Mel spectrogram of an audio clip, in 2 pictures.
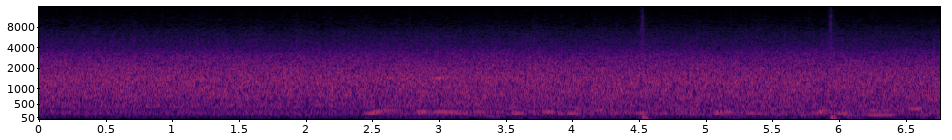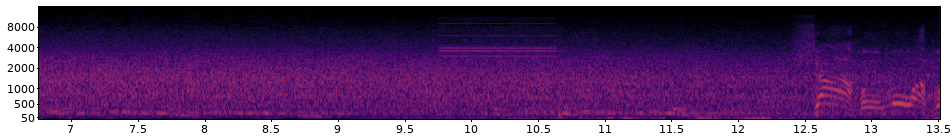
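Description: A large crowd murmurs and cheers steadily in a stadium.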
